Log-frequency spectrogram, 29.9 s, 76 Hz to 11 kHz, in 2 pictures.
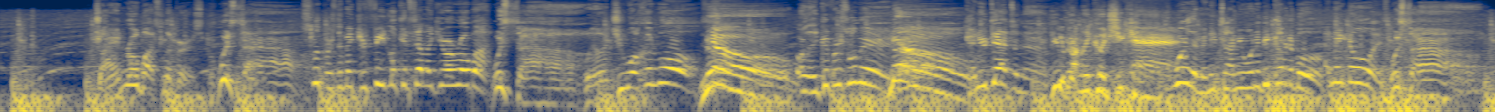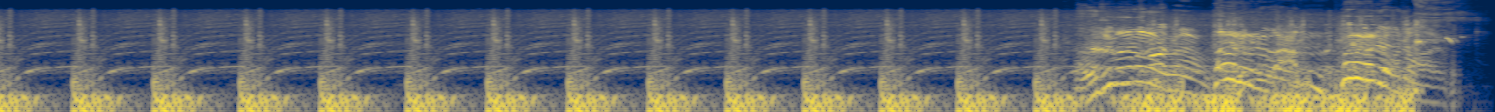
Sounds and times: Speech: 1.0s - 14.8s, 25.7s - 29.6s.

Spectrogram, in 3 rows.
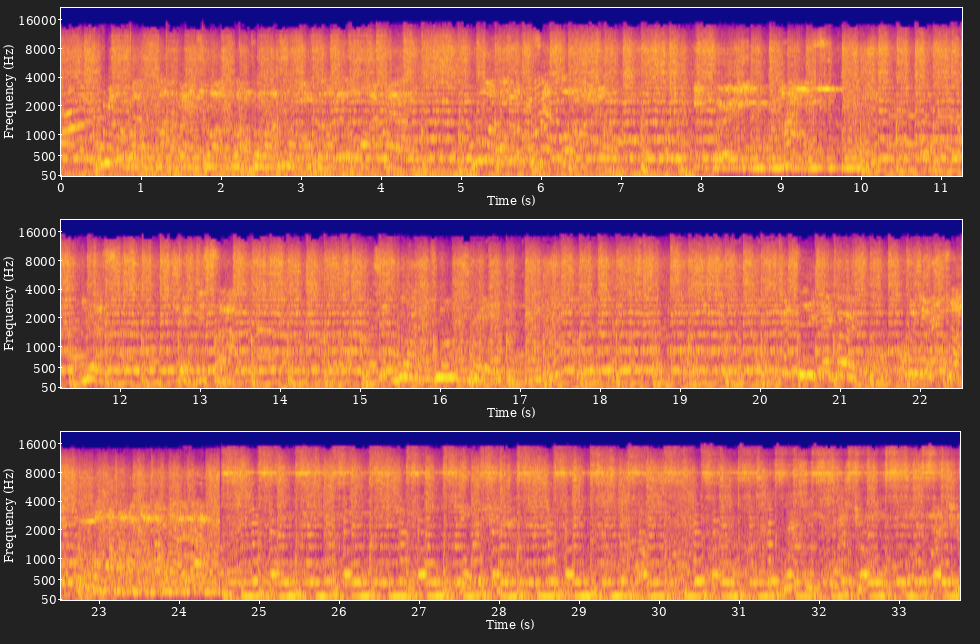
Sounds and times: Music: 0.0s - 33.7s.

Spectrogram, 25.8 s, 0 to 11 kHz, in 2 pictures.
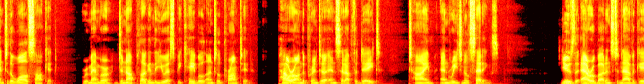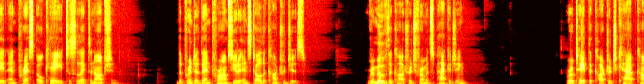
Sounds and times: Speech: 0.0s - 10.0s, 11.2s - 15.3s, 16.4s - 19.0s, 20.2s - 22.3s, 24.2s - 25.7s.

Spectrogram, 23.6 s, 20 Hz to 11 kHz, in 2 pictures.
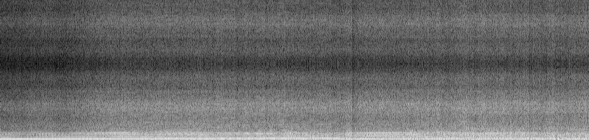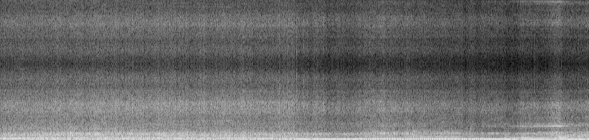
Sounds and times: Car: 0.0s - 23.5s.

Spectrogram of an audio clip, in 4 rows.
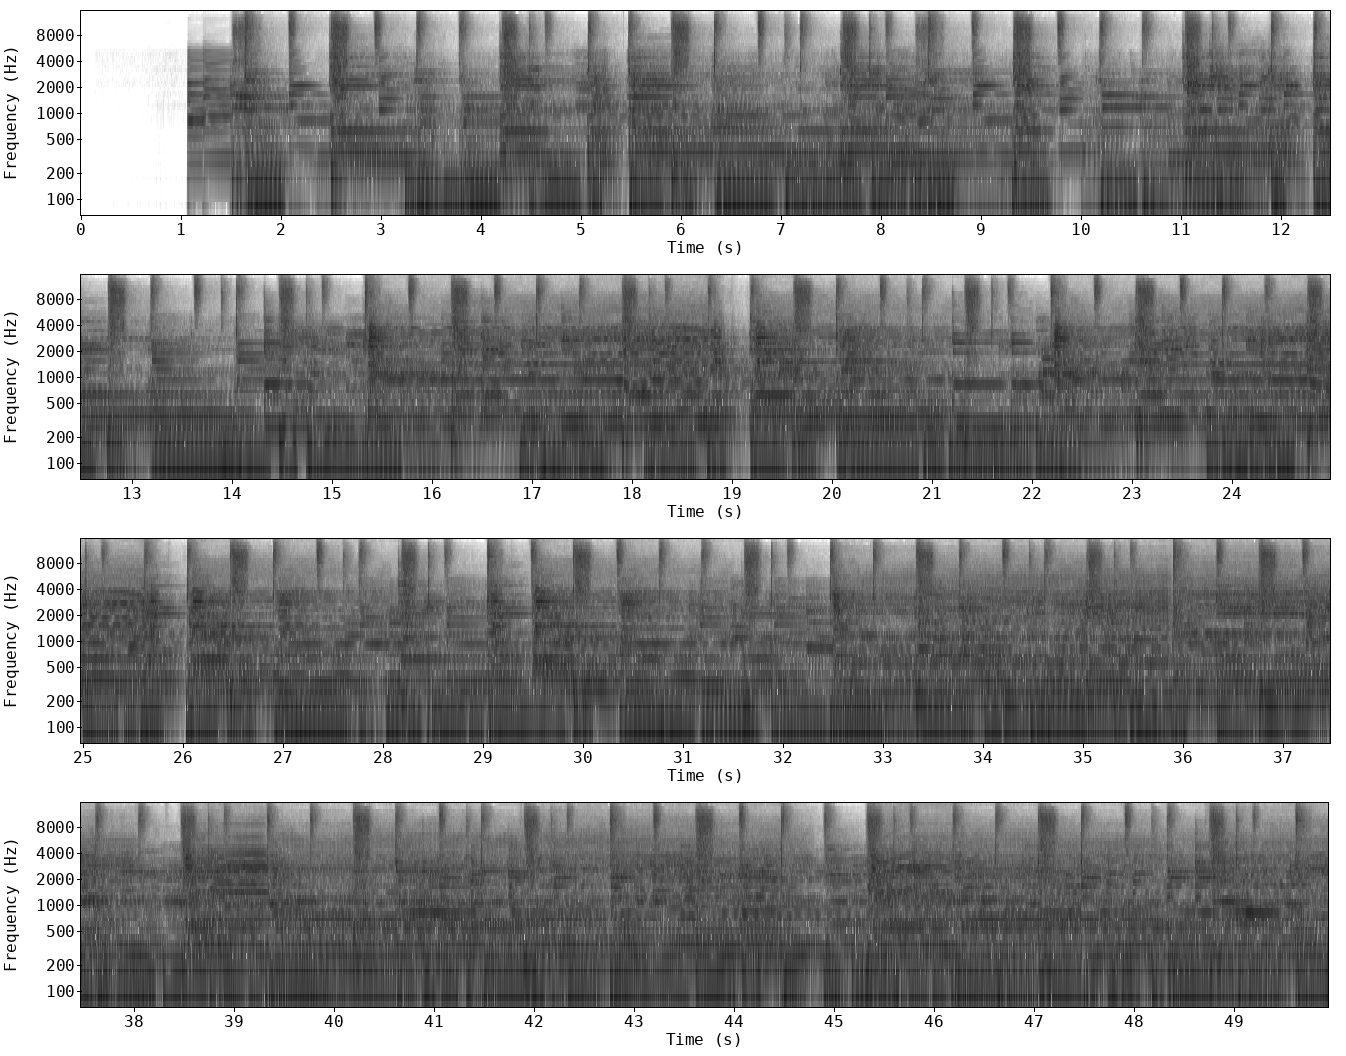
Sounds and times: Music: 0.8s - 49.9s.

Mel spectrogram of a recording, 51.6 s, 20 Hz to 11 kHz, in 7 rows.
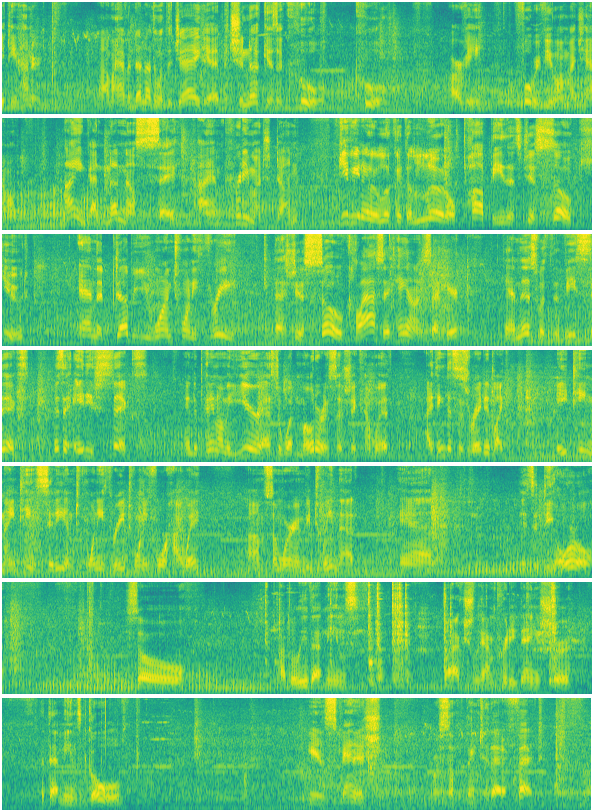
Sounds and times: Speech: 0.0s - 0.5s, 1.2s - 4.9s, 5.6s - 15.1s, 15.7s - 32.0s, 32.6s - 35.0s, 36.0s - 36.9s, 38.4s - 39.2s, 40.3s - 41.4s, 42.4s - 44.0s, 44.7s - 45.8s, 48.1s - 49.0s, 49.6s - 51.0s
Outside, urban or manmade: 0.0s - 51.6s.

